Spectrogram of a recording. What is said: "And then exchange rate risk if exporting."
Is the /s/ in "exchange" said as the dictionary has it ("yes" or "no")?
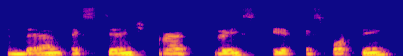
yes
